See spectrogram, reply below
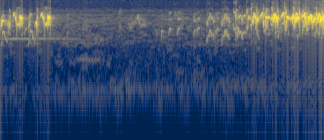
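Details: Sooty-headed bulbul singing 'cengkram' chatter for bird luring: a short burst of rapid high chirps, a near-silent pause with a faint whistle, then a longer, louder run of quick scratchy notes over a low background hum.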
